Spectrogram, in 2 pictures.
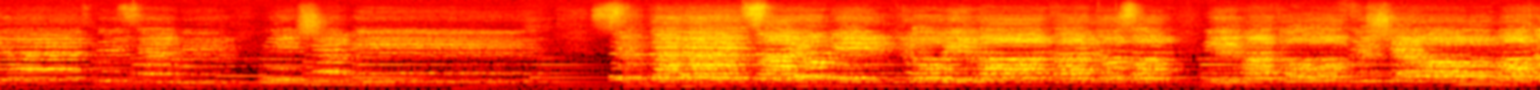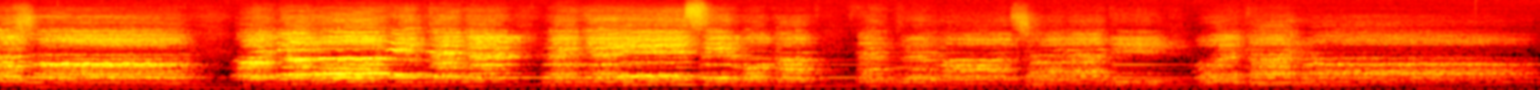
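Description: Mixed choir singing in phrases, which grow louder from about six seconds in.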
